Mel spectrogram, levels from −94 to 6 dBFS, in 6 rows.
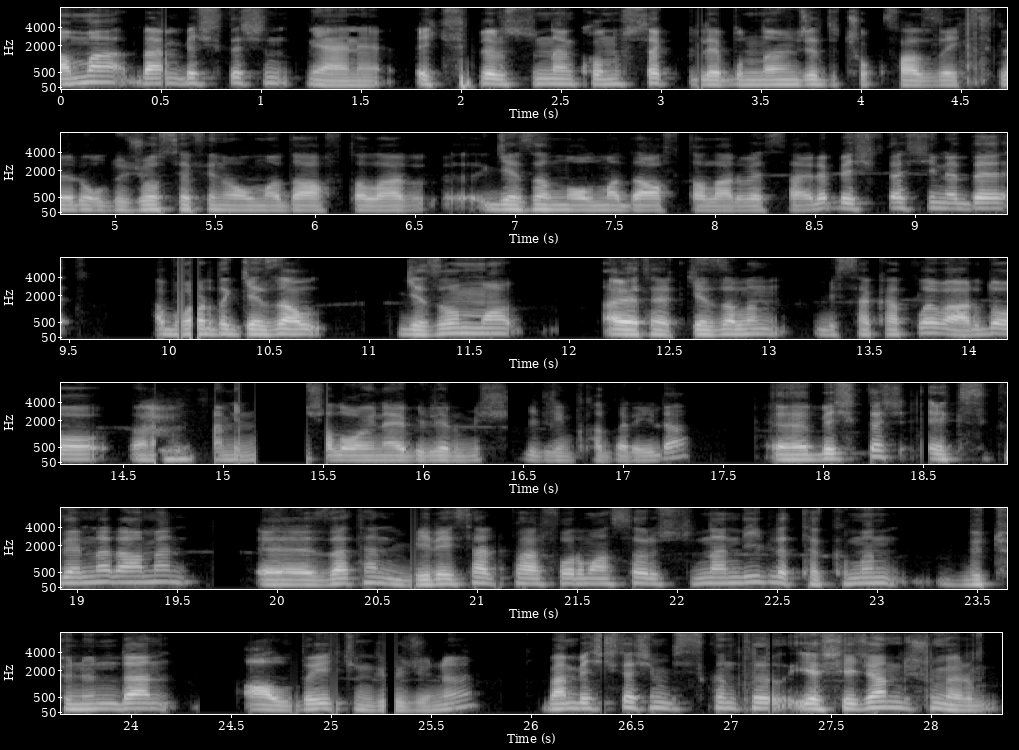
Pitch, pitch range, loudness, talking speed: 135 Hz, 120-150 Hz, -25 LUFS, 130 wpm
